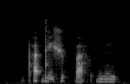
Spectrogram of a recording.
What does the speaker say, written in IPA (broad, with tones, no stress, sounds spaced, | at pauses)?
pʰ ä˦ ʔ d ḛ˦˨ ʃ ʊ˦ ʔ p ä˨ h ʊ˦ ʔ b ĩ˦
